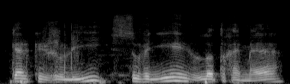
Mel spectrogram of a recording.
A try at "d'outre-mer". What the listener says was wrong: Mais ce n'est pas l'autre, c'est de autre mer. D'autres mers.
